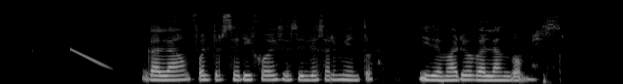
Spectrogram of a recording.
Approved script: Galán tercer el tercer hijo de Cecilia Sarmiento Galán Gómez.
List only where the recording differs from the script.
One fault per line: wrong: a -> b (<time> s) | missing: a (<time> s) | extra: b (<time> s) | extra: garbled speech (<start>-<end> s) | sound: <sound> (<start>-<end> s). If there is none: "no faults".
sound: chirp (0.7-1.2 s)
wrong: tercer -> fue (1.9 s)
extra: y de Mario (4.2 s)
